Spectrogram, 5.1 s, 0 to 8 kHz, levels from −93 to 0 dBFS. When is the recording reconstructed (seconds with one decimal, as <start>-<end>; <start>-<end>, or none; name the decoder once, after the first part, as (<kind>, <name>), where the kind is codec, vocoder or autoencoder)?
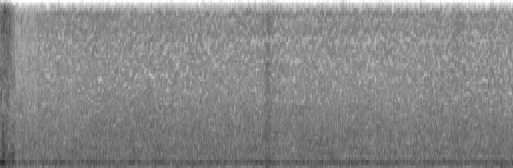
0.5-1.2 (codec, DAC); 2.3-4.4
